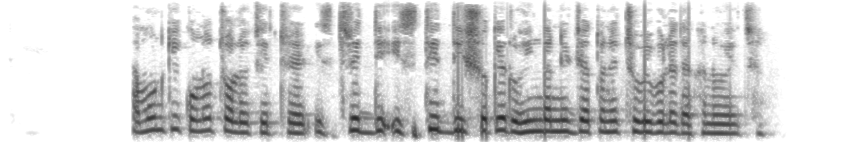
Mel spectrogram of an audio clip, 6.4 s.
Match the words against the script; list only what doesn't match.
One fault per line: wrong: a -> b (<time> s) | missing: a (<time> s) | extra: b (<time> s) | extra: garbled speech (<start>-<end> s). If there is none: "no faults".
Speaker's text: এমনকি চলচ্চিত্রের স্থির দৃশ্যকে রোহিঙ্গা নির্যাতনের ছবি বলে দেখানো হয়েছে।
extra: কোনো (1.4 s)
